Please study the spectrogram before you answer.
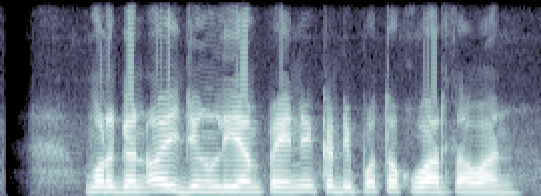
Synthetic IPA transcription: mɔrɡanɔid͡ʒɨŋliampɛinikɨrdipɔt̪ɔkəwart̪awan

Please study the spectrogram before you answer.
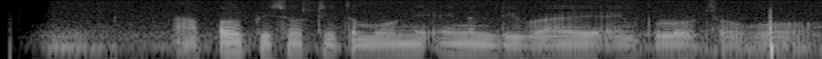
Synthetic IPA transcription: ʔa̰pəlb̥i̤sɔd̪̥i̤t̪əmuniʔɪŋːənd̪iwaeɪŋpulɔd̥ʒ̥ɔ̤wɔ̰

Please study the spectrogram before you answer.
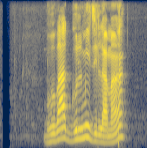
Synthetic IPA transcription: bʱubak̚ɡulmid͡zilːama

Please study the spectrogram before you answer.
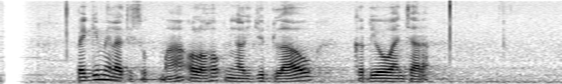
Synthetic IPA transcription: pɛɡimɛlat̪isuk̚maɔ̰lɔɦɔk̚niŋalid͡ʒudlaukərdiɔwaɲt͡ʃaɾa̰

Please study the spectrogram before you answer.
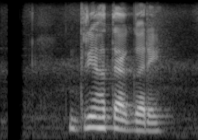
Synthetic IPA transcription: ɡɾiɦət̪jaɡəɾe

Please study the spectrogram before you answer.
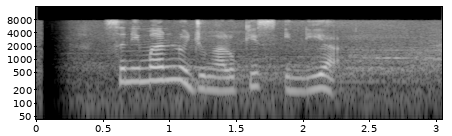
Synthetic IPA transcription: sənimanːud͡ʒuŋalukisindia

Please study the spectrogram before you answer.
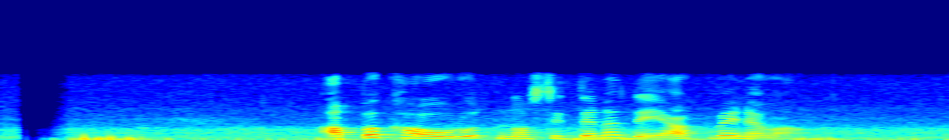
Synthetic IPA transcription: a̰pəkʰawɾut̪nosit̪ənəd̪ejakʋenəʋa̰

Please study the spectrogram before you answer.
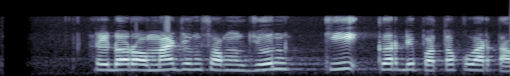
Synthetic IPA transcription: ridɔɾɔmad͡ʒɨŋsɔŋd͡ʒʊnkikɨrdipɔt̪ɔkuwart̪a

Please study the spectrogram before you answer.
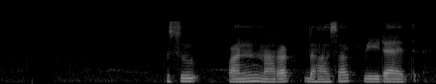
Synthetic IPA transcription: usu | pannaɾakd̪aɦasakʋiːʈaɛt̪ə̥

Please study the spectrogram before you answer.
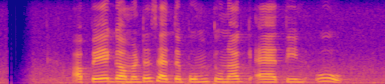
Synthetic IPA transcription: a̰peːɡaməʈəsæt̪əpumt̪unakæːt̪inuː

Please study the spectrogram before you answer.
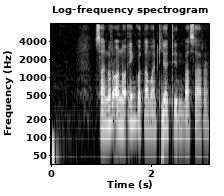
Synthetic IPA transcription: sanʊɾɔ̰nɔʔɪŋkot̪amad̪̥i̤ad̪̥inpasa̰r

